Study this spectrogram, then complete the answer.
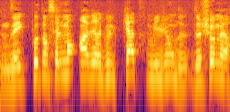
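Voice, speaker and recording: A man speaks at a moderate pace, his pitch high and his intonation fairly even. The sound is dry and close, with no echo. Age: 20s. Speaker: think tank president. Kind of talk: televised debate.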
